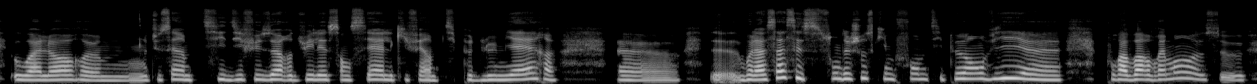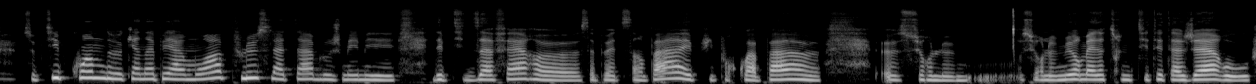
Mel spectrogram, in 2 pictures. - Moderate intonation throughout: Yes, average, 3.1 semitones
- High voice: Yes, high, 220 Hz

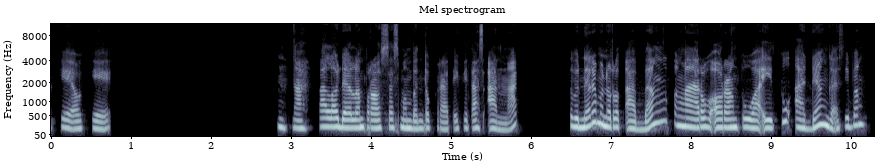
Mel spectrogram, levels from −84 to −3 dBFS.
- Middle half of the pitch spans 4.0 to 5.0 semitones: No, average, 2.7 semitones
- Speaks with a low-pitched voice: No, high, 200 Hz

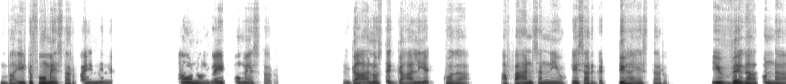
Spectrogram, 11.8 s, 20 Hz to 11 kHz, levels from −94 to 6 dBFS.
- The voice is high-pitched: No, low, 130 Hz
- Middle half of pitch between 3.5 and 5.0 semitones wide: Yes, average, 4.1 semitones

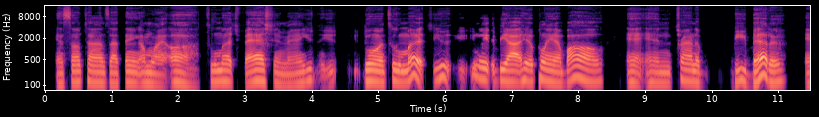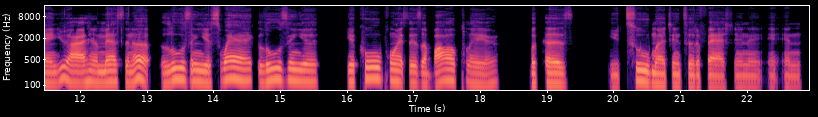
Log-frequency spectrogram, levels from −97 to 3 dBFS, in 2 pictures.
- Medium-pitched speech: No, low, 120 Hz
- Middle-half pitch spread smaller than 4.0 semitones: Yes, average, 3.3 semitones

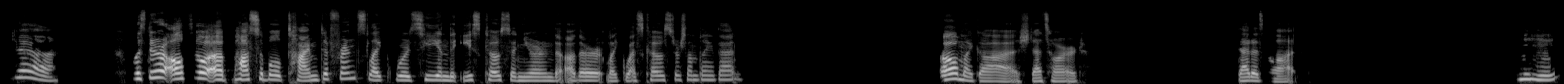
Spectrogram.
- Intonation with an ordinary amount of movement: Yes, average, 4.6 semitones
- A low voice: No, high, 200 Hz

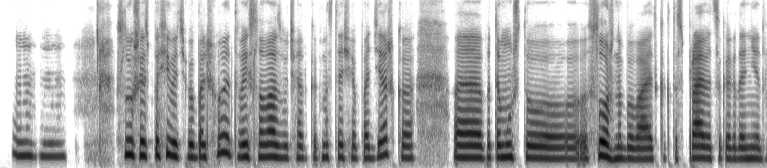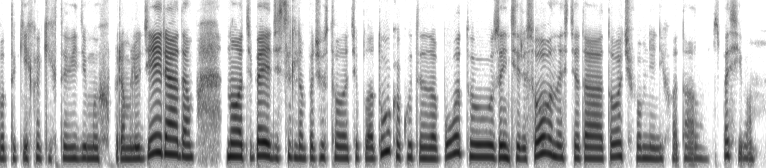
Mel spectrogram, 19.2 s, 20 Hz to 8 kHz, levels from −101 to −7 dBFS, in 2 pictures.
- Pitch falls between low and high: No, high, 210 Hz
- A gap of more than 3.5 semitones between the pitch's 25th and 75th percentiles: No, average, 2.8 semitones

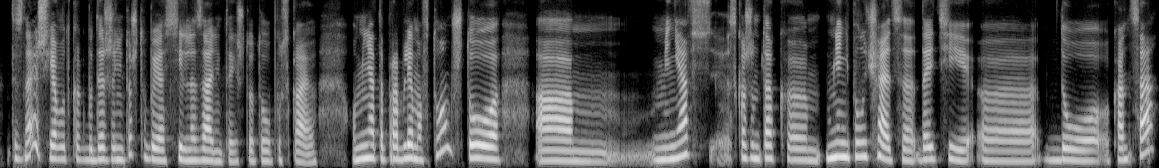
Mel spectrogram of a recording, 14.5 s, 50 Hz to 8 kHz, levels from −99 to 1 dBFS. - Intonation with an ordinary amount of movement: Yes, average, 3.4 semitones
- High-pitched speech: Yes, high, 200 Hz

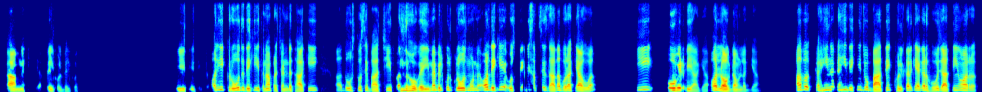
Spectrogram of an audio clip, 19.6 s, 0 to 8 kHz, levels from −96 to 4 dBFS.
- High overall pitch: No, medium, 170 Hz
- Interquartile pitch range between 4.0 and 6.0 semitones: Yes, average, 5.2 semitones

